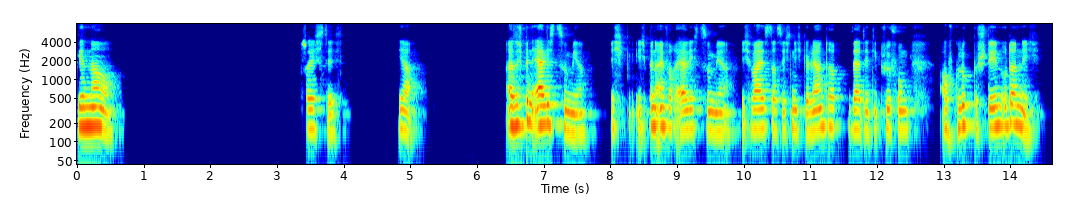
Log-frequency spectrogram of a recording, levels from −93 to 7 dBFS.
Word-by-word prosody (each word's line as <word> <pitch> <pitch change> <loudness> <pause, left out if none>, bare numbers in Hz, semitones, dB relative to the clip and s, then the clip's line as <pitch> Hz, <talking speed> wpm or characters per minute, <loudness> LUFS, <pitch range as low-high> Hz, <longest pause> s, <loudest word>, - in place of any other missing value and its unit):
Genau. 180 -4 +5 2.7
Richtig. 165 -4 -4 0.8
Ja. - - -5 1.2
Also, 185 0 +6
ich 185 0 +1
bin 220 -3 +4
ehrlich 195 +1 +6
zu 195 -4 -3
mir. 145 -1 -2 0.3
Ich 170 - -11
ich 300 - -9
bin 180 - +3
einfach 180 -1 0
ehrlich 165 +1 0
zu 160 -1 -7
mir. 145 0 -4
Ich 165 +1 -11
weiß, 165 0 +1
dass 160 -1 -6
ich 150 +1 -9
nicht 160 0 -4
gelernt 160 +4 0
habe, 175 0 -5
werde 160 -2 -2
die 150 +1 -10
Prüfung 160 -1 -4 0.4
auf 165 -1 -5
Glück 190 +3 0
bestehen 180 -1 0
oder 195 +2 +2
nicht. 190 - -2
165 Hz, 125 wpm, -22 LUFS, 155-180 Hz, 2.7 s, Also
